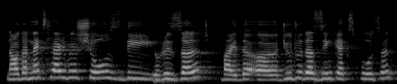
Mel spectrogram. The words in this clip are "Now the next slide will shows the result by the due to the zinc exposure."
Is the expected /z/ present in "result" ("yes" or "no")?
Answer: yes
